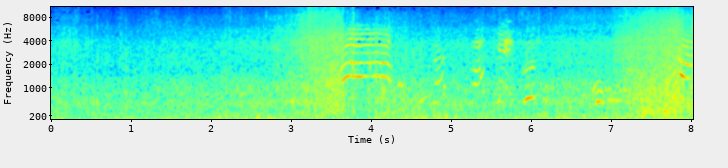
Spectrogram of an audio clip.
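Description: Ocean surf washing in shallow water, a steady wash that swells twice as waves come in, with short high-pitched calls over it.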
